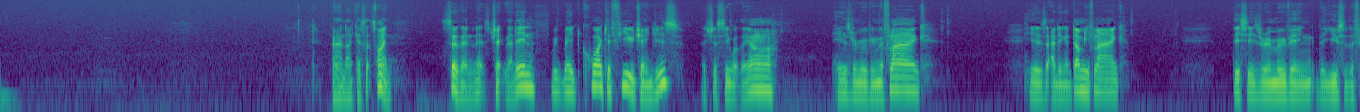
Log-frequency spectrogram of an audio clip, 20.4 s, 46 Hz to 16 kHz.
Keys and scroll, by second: 11.8 super+d.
